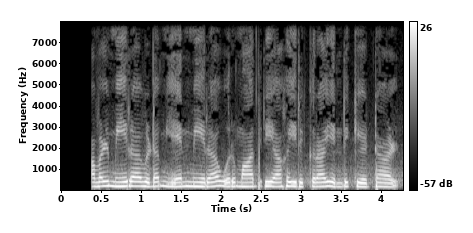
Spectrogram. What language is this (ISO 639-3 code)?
tam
